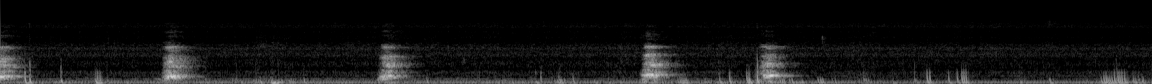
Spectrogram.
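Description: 3-week-old Cane Corso puppy giving five short barks, one to two and a half seconds apart.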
